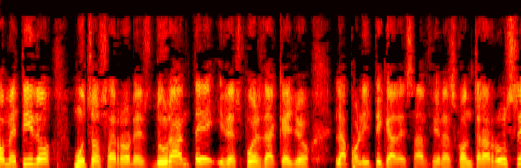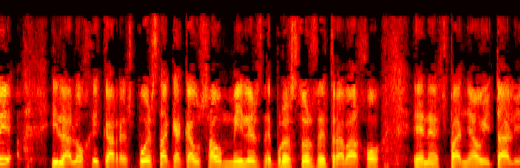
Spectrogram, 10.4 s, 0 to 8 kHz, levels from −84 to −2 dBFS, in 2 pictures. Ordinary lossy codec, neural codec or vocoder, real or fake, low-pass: MP3, 32 kbps; none; real; 7.2 kHz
